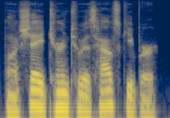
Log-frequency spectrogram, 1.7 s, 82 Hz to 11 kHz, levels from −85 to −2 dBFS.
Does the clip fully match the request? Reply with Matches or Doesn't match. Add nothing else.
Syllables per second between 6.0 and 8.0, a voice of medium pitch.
Doesn't match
